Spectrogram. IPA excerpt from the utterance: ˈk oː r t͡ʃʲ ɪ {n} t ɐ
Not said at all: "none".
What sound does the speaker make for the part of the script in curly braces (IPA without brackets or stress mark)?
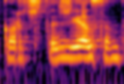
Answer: none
